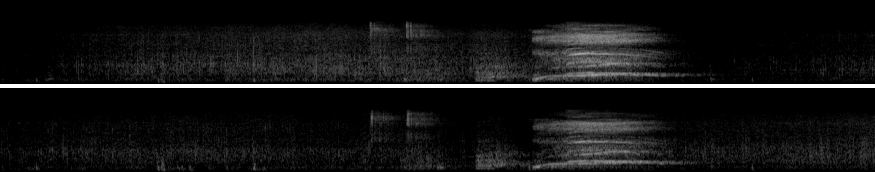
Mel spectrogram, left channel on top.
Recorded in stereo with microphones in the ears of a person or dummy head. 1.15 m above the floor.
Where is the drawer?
55° left (ahead or behind), 9.5 m.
